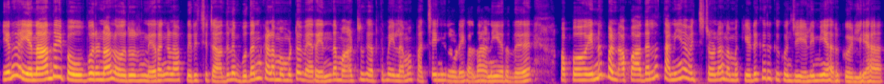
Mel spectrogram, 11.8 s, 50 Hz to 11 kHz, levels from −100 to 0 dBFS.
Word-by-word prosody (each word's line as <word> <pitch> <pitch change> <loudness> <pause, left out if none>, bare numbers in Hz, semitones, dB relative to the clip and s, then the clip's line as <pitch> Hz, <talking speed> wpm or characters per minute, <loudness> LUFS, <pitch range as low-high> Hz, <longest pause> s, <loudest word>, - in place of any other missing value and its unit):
ஏன்னா, 380 +10 +4 0.3
நான் 235 +5 +7
தான் 360 - +4
இப்போ 245 - +3
ஒவ்வொரு 235 +3 +3
நாள் 245 +3 +4
ஒரு, 205 0 +2
ஒரு 200 0 -1
நிறங்களா 215 +4 +1
பிரிச்சுட்டேன். 200 -3 -2
அதுல 220 +7 -1
புதன்கிழமை 245 +1 0
மட்டும் 225 +1 -2
வேற 185 0 -1
எந்த 205 +5 -2
மாற்று 200 +4 -5
கருத்துமே 210 +2 -4
இல்லாம 195 +4 -4
பச்சை 185 +5 -4
நிற 215 - -6
உடைகள் 175 +2 -5
தான் 195 -1 -1
அணியிறது. 180 -2 -2 0.6
அப்போ 220 0 -2 0.2
என்ன 260 - +1
பண் 260 -7 +3
அப்ப 220 - -12
அதெல்லாம் 255 - -3
தனியா 245 +7 -1
வச்சுட்டோன்னா, 225 0 -3
நமக்கு 215 0 -5
எடுக்கறக்கு 240 +2 -4
கொஞ்சம் 190 -3 -2
எளிமையா 205 +3 +1
இருக்கும் 185 -5 -3
இல்லயா! 165 +2 -1
215 Hz, 185 wpm, -22 LUFS, 195-235 Hz, 0.6 s, நான்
